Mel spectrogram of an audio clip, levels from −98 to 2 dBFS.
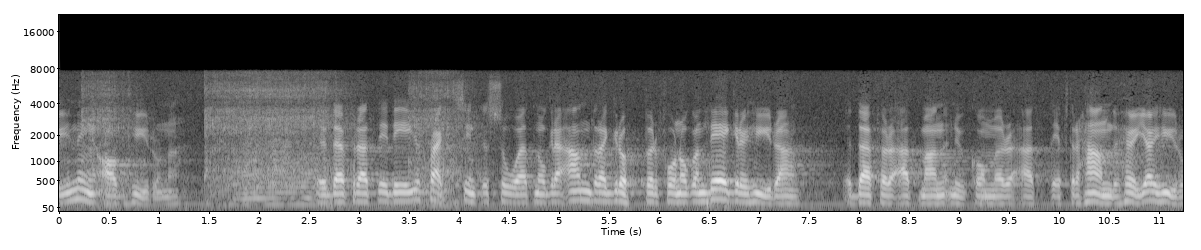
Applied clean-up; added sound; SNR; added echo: none; Domestic sounds, home sounds; 16 dB; none.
